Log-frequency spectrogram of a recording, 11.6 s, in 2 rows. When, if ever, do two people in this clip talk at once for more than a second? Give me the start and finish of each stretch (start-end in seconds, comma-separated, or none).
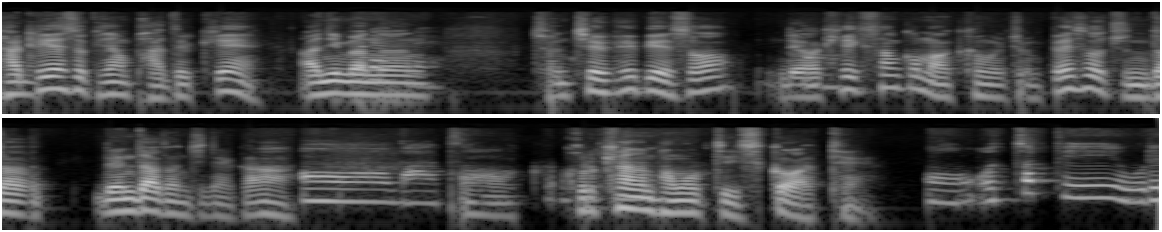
8.1-9.3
